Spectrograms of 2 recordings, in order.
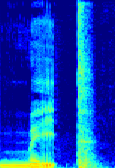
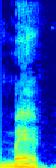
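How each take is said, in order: First: The vowel is a long 'ay' sound. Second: The vowel is a short 'a' sound. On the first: The speaker calls it right. "យើងអានសំឡេង A ... យើងអានថា mate" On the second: The speaker calls it wrong. "កុំអានថា mat"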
